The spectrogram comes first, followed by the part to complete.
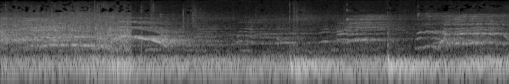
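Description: A volleyball bouncing a few times on a hardwood gym floor, each bounce a short thud, over the murmur of voices in a large hall.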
